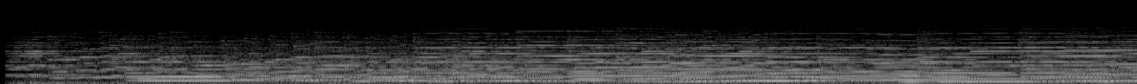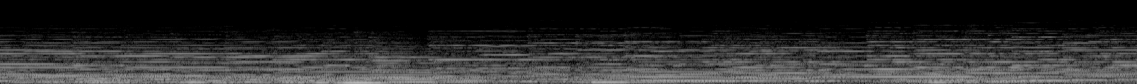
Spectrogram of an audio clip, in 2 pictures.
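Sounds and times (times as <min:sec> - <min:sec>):
organ piece: 0:00.1 - 0:22.7.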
